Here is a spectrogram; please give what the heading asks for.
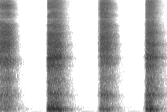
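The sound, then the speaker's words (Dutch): Breathwork breathing by one person: four forceful, airy breaths in a steady rhythm of about one per second, each short and loud with a breathy rush, separated by silence. “En dat is dan vaak een soort van inadem, zo.”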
